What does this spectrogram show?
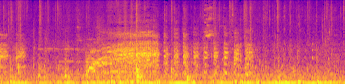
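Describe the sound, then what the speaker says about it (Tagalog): Pigeons gather at a feeding spot, cooing and fluttering with soft clucking calls and rapid wing flaps over a low background hum, fairly close and moderate in level. "Kakain na yan mga kalapatids."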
